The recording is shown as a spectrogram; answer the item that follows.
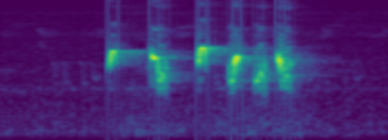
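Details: Red-whiskered bulbul singing a tight 'dok' phrase meant for tutoring young birds: six clear notes in under a second, a steady high whistle leading into staccato notes that drop lower, with silence around them.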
